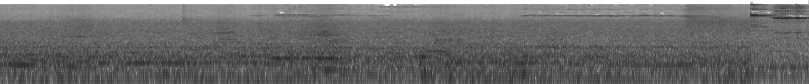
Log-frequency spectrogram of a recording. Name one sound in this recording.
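A bus engine hums and rattles from inside while riding.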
